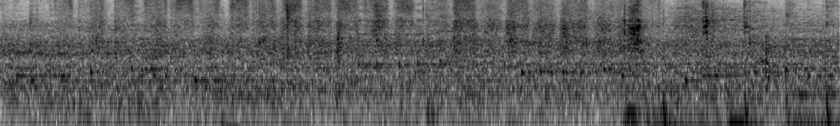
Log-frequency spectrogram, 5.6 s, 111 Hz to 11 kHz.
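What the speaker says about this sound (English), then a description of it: "Now I'm gonna smooth it out really well with my higher grit sandpaper" Sandpaper of 220 grit scrubs a particle board dresser in steady, close, continuous rubbing strokes, with no talking.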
